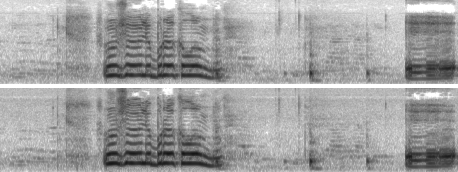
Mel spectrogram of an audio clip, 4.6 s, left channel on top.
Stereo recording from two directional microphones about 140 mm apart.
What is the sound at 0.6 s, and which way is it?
Speech, 20° right (ahead or behind).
